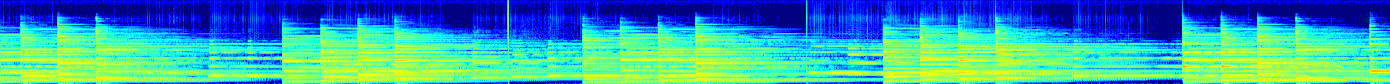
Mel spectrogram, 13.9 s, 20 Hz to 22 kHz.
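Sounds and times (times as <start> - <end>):
gentle 432 Hz tone: 0.2 - 13.8.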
